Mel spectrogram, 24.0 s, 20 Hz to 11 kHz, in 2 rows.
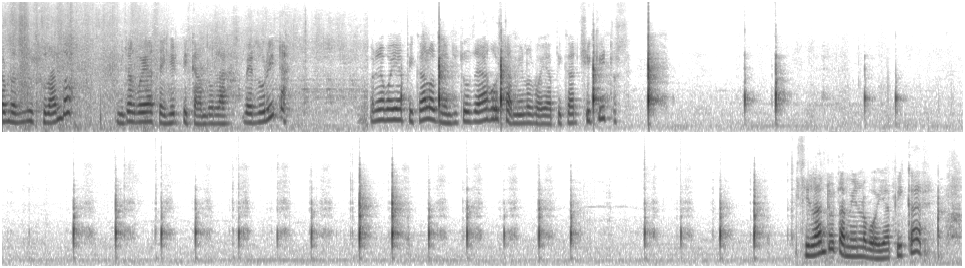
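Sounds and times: knife chopping on wooden board: 0:08.1 - 0:08.3, 0:09.3 - 0:09.8, 0:12.9 - 0:19.3, 0:20.0 - 0:21.6.

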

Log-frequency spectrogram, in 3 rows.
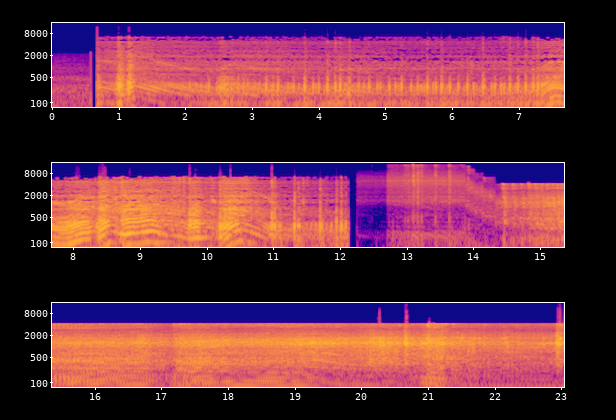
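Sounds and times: motorcycle engine idling and revving: 0:00.6 - 0:23.0.

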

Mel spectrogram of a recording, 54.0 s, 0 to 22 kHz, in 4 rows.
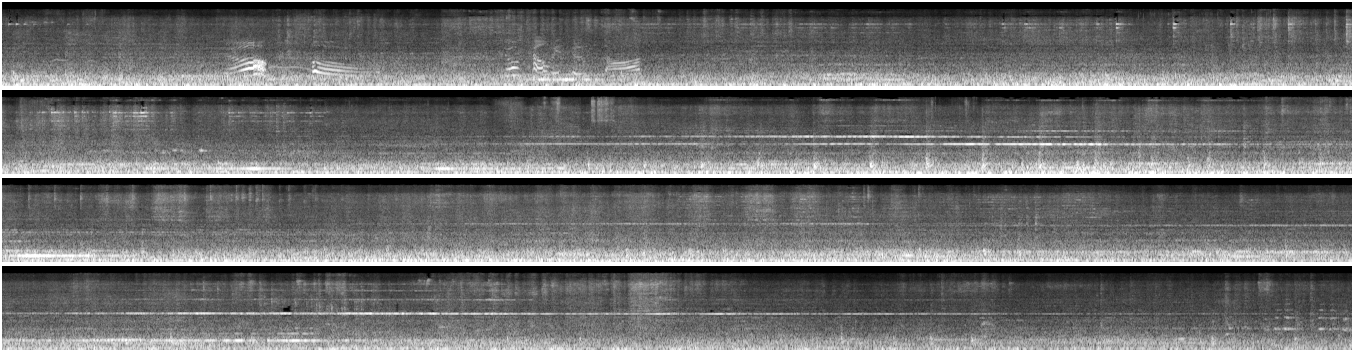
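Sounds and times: train wheels rumbling on rail: 0:00.0 - 0:54.0
high wheel squeal: 0:17.5 - 0:29.5, 0:31.3 - 0:54.0.

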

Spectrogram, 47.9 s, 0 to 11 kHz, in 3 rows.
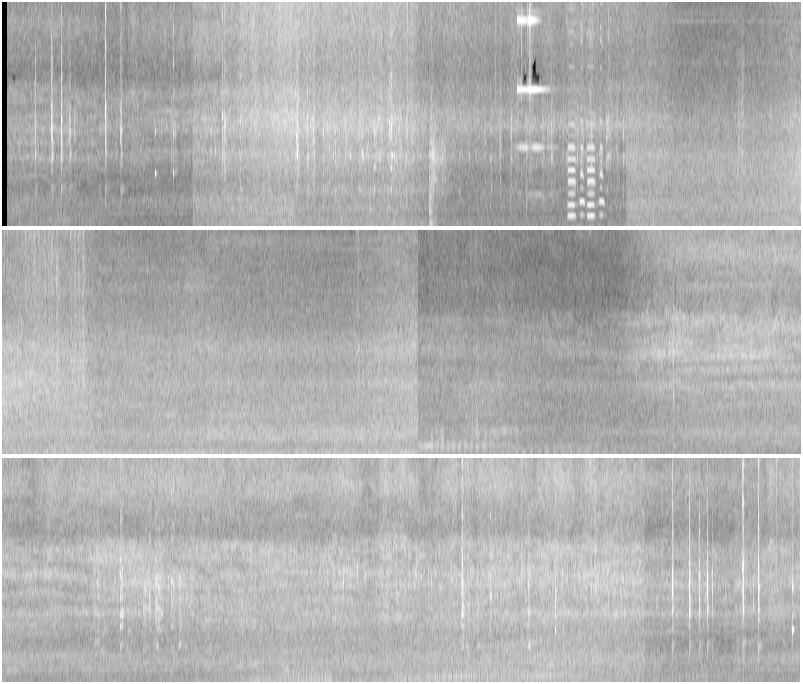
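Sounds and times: street traffic noise: 0:00.0 - 0:47.9
spatula clinking on a wok: 0:00.6 - 0:12.5, 0:33.8 - 0:36.9, 0:39.6 - 0:47.9.

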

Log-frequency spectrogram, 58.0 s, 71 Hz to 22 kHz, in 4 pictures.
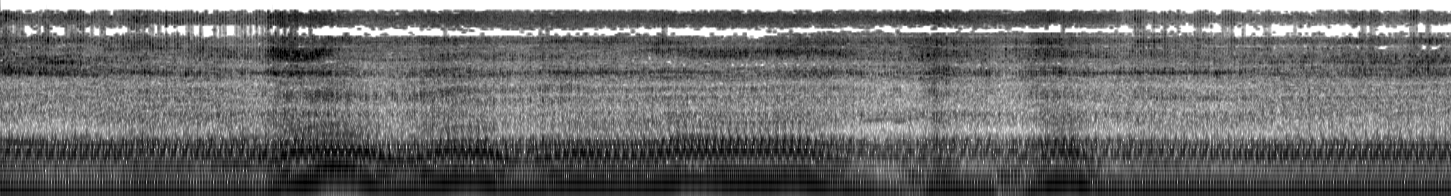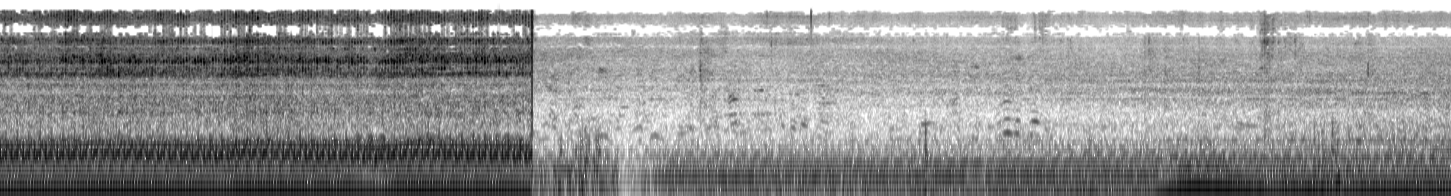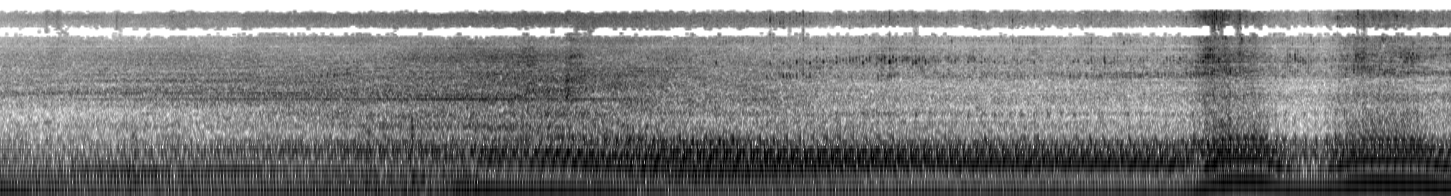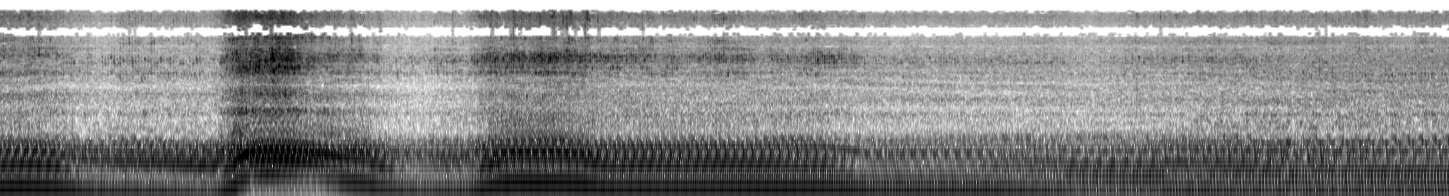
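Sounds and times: engine revving blips: 0:00.0 - 0:14.5, 0:25.9 - 0:52.6
car engine idling: 0:00.0 - 0:58.0.

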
